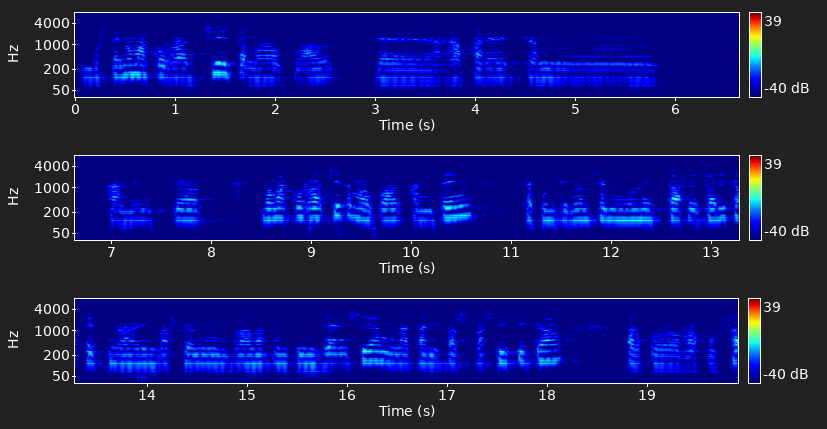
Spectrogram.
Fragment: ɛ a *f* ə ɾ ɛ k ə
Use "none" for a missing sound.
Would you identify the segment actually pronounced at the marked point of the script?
f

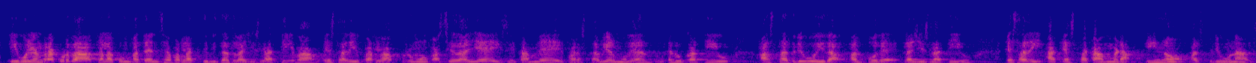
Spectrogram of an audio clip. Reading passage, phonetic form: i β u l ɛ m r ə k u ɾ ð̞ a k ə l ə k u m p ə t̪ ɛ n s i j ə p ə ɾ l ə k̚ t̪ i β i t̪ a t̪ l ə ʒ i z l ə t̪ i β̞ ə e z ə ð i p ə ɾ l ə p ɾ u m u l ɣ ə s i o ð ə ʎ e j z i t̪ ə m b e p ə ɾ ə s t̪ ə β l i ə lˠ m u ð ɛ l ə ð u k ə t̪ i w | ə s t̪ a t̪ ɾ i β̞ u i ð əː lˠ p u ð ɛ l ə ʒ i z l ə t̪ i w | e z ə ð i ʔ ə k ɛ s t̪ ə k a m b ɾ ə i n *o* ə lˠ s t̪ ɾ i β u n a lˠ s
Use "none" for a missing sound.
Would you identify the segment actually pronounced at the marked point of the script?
o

